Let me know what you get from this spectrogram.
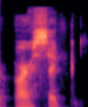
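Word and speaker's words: ParsiQ: openc partner up with parse iq or parsic that's how you say it basically what it does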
